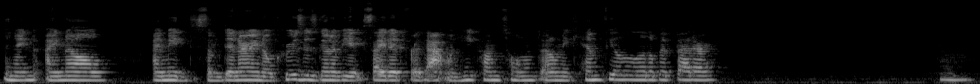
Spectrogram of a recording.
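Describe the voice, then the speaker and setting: Reading a picture book to young children, a teacher speaks in a mid-range voice, animated yet gentle and encouraging. She pauses now and then to put questions straight to the listener, and the room is echoey.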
